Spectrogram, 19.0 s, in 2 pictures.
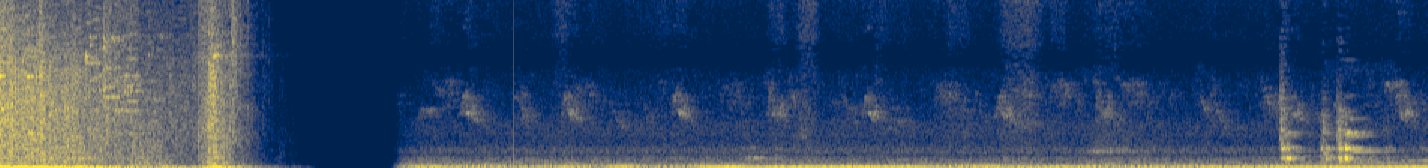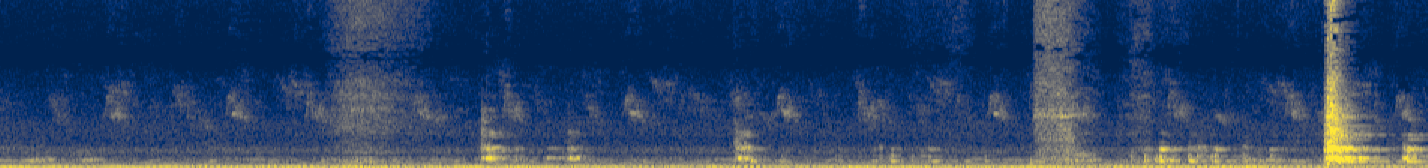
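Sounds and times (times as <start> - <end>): glass shattering sound effect: 0.0 - 1.8.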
